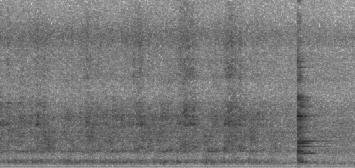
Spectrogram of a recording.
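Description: A ginger, garlic and coriander masala fries in a pan with an even, close sizzle, then a sharp metallic clink at the end.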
